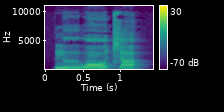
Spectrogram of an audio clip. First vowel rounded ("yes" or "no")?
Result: no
